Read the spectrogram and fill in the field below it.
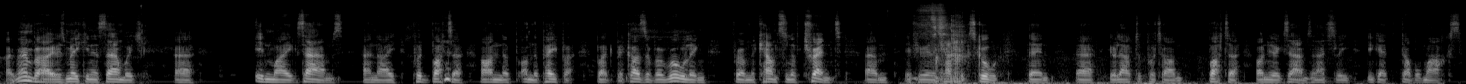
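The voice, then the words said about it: Attempted Tipperary Irish accent. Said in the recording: “I can't do his accent though. It's not right, is it? ... It wasn't bad. ... It's not a Tip accent though, is it? It's something else. It sounds like Ardlo Hanlon.”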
